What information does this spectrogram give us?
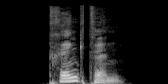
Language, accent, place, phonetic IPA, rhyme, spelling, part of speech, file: German, Germany, Berlin, [ˈtʁɛŋktn̩], -ɛŋktn̩, tränkten, verb, De-tränkten.ogg
- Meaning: inflection of tränken: 1. first/third-person plural preterite 2. first/third-person plural subjunctive II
